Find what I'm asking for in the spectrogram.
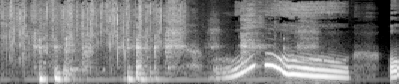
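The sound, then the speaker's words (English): Paper crinkling and tearing as a taped gift package is carefully unwrapped, with a few crackling bursts, followed by a drawn-out vocal sound that slides up and down in pitch. “Gotta open it carefully, you know. Don't want to rip the tape.”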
